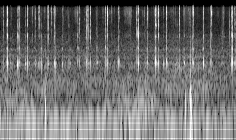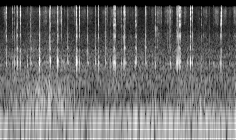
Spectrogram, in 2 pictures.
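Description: Fingers tap and click rapidly right by a microphone.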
